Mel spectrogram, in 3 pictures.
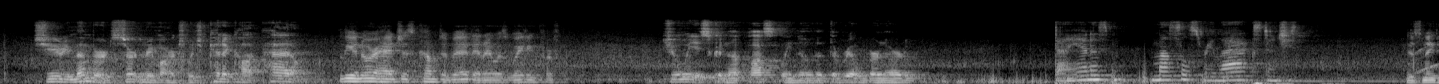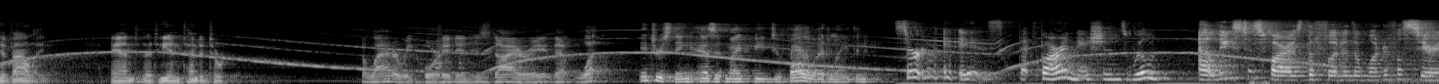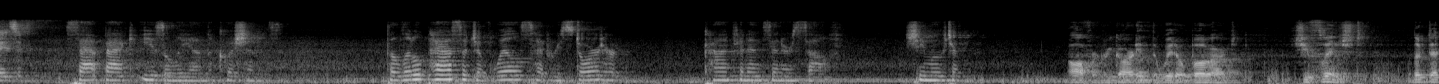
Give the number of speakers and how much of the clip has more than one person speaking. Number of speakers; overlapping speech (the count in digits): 9, no overlap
